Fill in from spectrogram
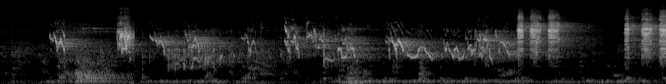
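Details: Budgerigar, an Australian bird, chirping steadily: a continuous run of high warbling, wavering chirps and squeaky notes, ending with bursts of sharp rapid clicks, over a faint low hum.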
